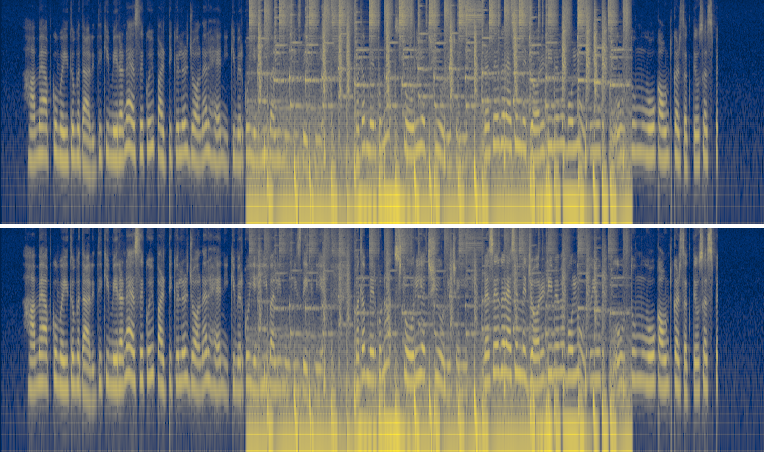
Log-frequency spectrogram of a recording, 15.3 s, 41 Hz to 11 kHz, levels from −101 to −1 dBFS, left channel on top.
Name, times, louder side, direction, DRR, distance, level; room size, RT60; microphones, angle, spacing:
voice 1, 0.5-14.3, right 2 dB, 50° right, 7.0 m, -27 dB
sound 1, 4.9-12.6, left 1 dB, 50° left, 2.6 m, -22 dB
head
